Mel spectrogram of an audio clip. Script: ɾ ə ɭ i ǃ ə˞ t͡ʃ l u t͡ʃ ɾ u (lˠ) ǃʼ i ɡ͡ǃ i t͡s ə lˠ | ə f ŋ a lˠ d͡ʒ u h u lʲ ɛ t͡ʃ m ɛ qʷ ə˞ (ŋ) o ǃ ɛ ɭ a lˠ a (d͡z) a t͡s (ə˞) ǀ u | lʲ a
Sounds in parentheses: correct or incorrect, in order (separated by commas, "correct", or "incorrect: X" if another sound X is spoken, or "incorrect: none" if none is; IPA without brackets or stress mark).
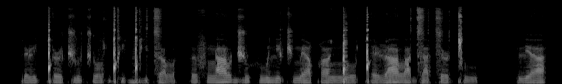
correct, incorrect: ŋ͡ǃ, correct, correct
